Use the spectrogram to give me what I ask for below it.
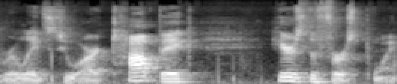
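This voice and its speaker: At a moderate pace, a man with an unremarkable speaking voice speaks with lively intonation. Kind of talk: educational talk to camera.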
